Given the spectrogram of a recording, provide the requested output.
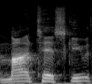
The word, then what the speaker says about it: Montesquieu: Montesquieu, 3 syllables. That's how many branches he wanted.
